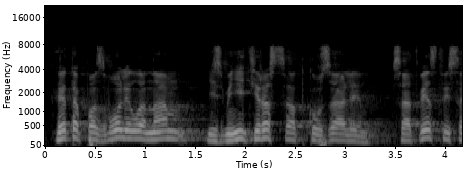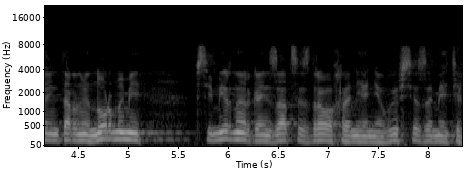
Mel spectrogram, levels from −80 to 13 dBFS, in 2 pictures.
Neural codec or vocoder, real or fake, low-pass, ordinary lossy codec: none; real; none; none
